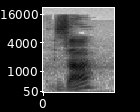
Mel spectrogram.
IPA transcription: z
